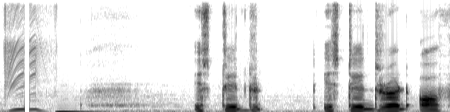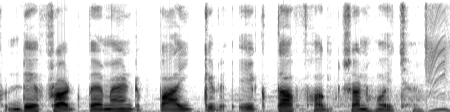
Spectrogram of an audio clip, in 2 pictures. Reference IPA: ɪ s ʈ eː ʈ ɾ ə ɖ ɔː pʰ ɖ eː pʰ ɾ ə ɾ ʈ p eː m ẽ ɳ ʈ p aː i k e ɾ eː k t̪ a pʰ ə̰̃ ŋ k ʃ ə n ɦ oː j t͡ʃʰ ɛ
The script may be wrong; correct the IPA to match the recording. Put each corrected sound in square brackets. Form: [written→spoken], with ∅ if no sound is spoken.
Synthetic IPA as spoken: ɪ s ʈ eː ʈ ɾ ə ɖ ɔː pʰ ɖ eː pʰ ɾ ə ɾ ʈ p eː m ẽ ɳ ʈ p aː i k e ɾ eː k t̪ a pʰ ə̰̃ ŋ k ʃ ə n ɦ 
